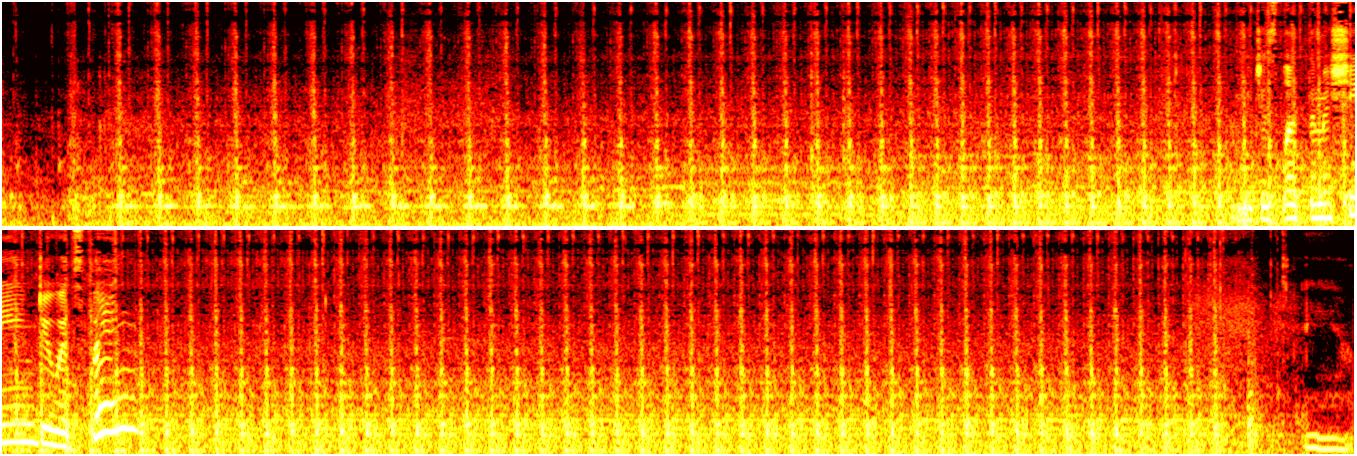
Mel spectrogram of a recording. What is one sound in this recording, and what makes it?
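A sewing machine stitches steadily with a fast, even rhythm.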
